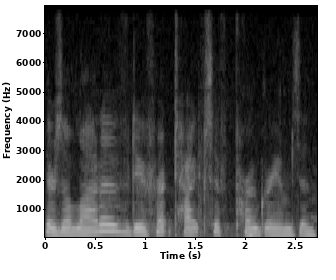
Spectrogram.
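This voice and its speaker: A woman's medium-pitched voice with a dark, mellow tone and a North Carolina accent. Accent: Southern US (North Carolina). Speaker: travel vlogger. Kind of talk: casual vlog walkthrough. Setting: outdoors. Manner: animated.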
